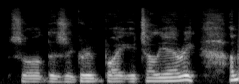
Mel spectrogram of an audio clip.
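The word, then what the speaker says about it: Italeri: It's Italieri. I used to say it's one of those names that people always pronounce as Italieri.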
